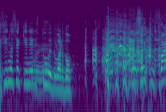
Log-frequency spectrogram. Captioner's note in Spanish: Ríe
